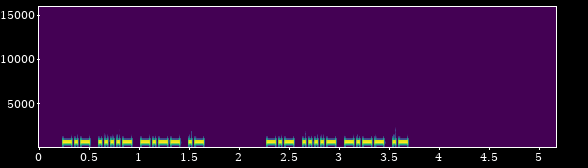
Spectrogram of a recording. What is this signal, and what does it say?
Morse code, heard as a keyed tone, about 40 wpm, 700 Hz. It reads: K4YA K4YA
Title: USA Call Signs - 4 Characters - Repeated 2x - 40wpm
